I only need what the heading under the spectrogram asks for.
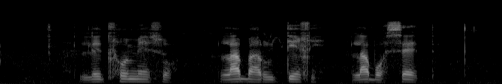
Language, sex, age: Tswana, male, 24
